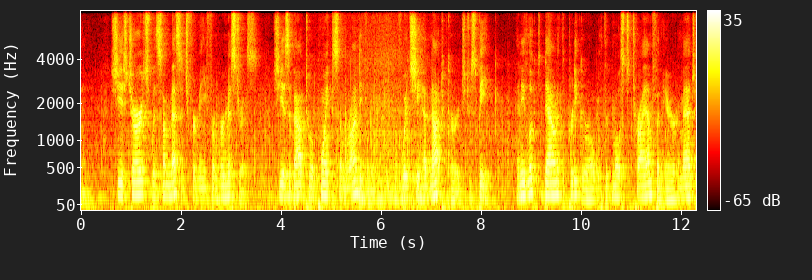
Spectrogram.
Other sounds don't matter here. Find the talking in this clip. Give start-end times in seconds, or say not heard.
0.0-12.2.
